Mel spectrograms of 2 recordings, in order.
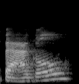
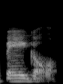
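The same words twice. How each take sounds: First: "bagel" with a short A, as BAG-ul; mispronounced bagel. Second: "bagel" with a long A, as BAY-gul; correct bagel. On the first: Retold or imitated. Friend quoting a hated pronunciation, "bagel" as BAG-ul. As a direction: say "bagel" to rhyme with haggle. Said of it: "my skin crawls". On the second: Shown as a demonstration. Friend correcting a hated pronunciation, "bagel" as BAY-gul. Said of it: "It does say bagel".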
